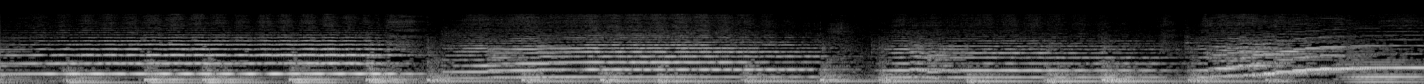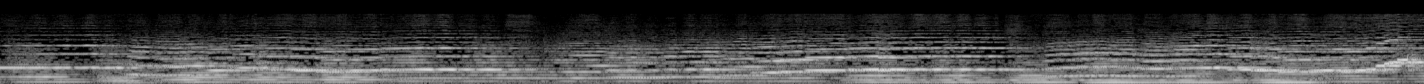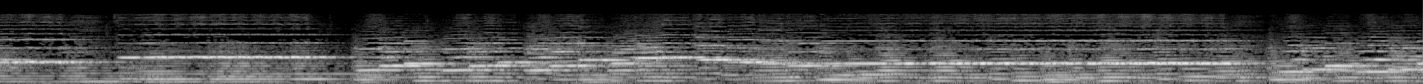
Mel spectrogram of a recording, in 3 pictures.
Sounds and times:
Cello: 0.0 - 42.7
Flute: 0.0 - 42.7.

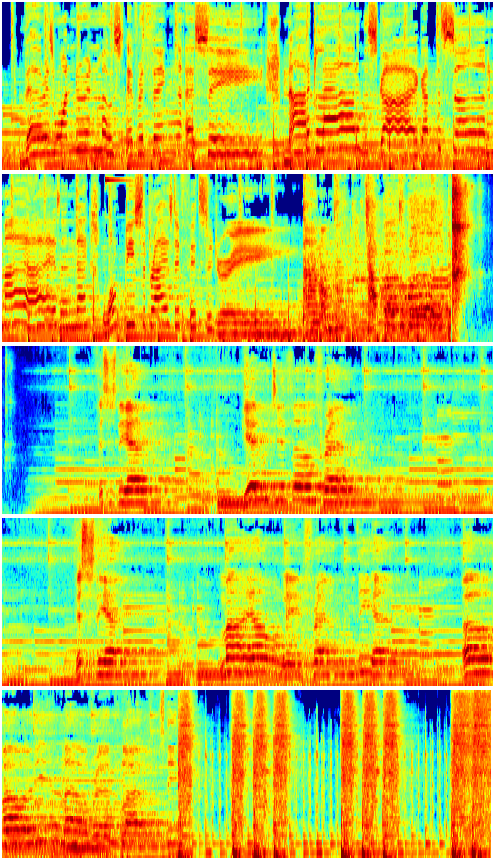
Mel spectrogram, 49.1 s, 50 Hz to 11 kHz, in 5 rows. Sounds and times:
Music: 0.0 - 18.9, 20.1 - 49.0.

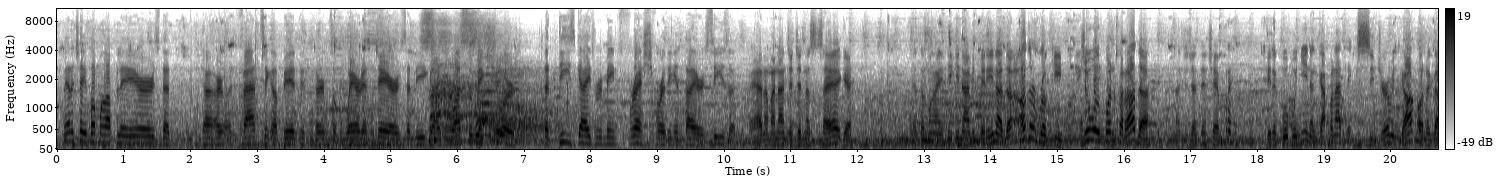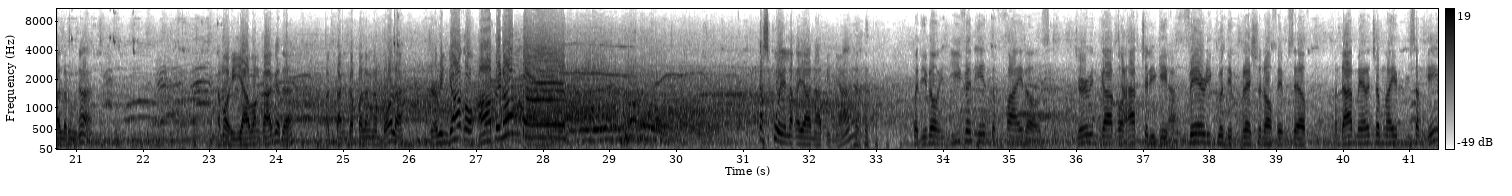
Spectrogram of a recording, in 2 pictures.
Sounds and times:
Music: 0.0 - 41.4
Speech: 12.8 - 17.6.

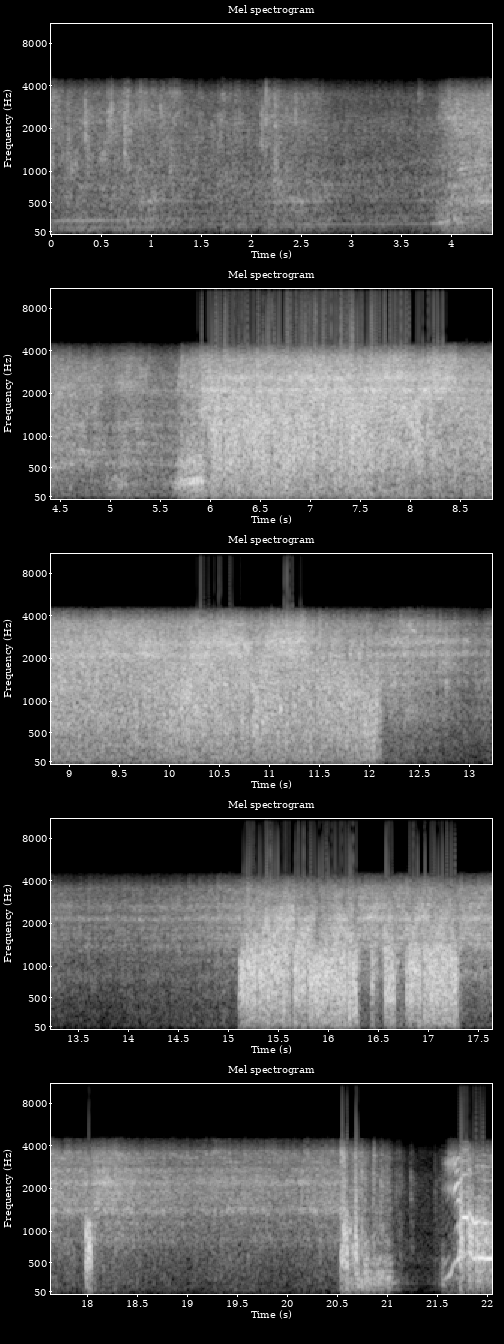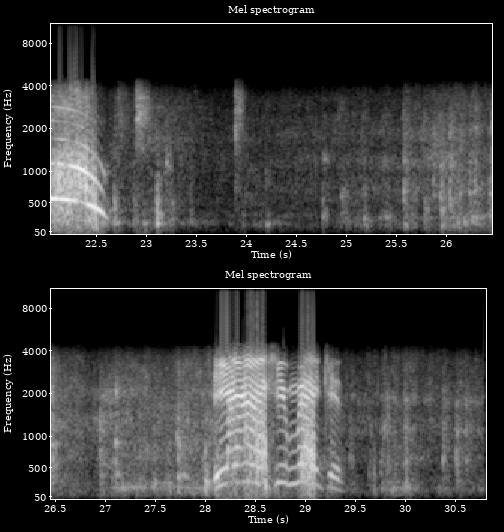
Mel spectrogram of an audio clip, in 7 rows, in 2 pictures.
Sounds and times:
Speech: 28.1 - 29.4.

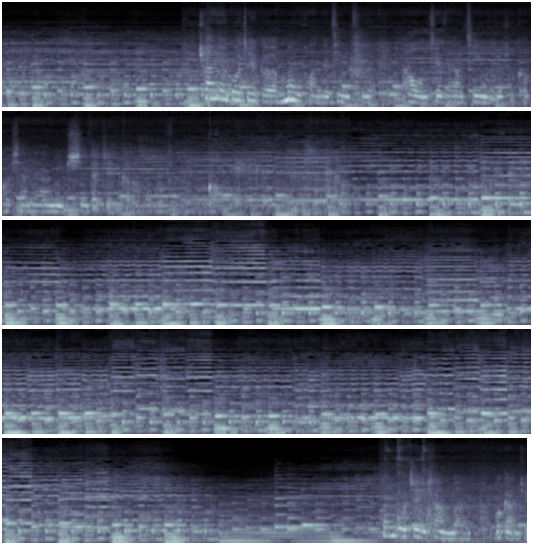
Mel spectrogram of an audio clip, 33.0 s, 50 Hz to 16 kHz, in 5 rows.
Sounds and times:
Violin, fiddle: 0.0 - 29.2, 30.2 - 33.0.

